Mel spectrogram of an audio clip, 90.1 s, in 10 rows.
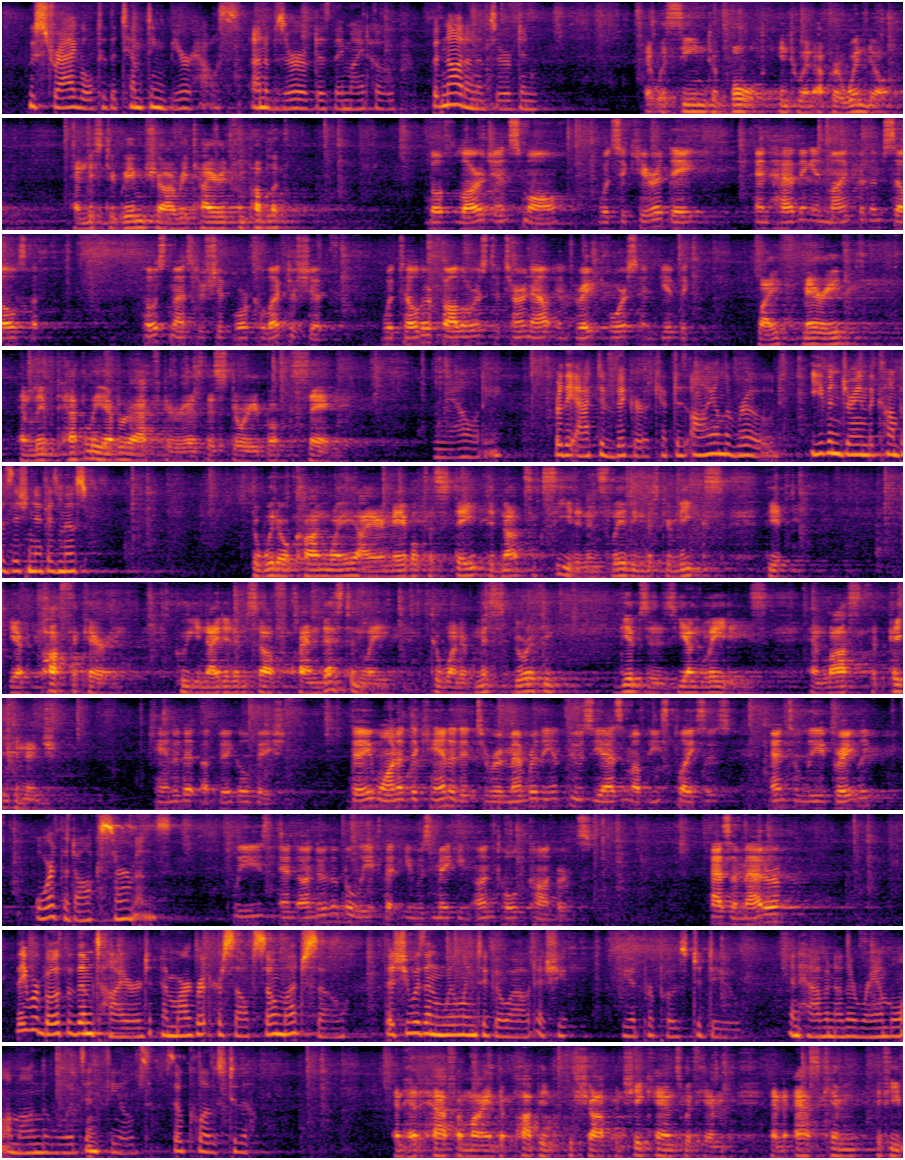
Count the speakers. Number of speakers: three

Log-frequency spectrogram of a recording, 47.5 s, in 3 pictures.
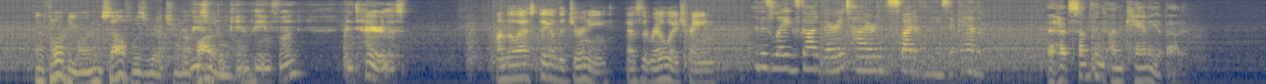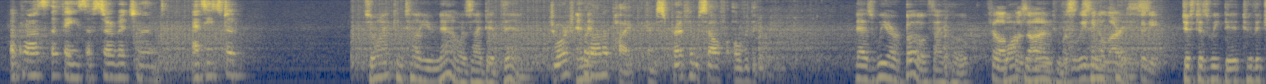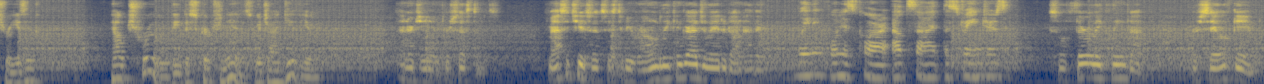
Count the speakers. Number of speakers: seven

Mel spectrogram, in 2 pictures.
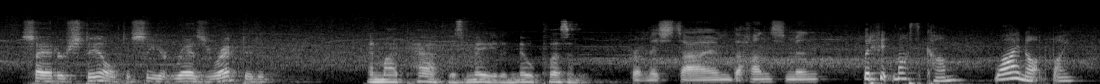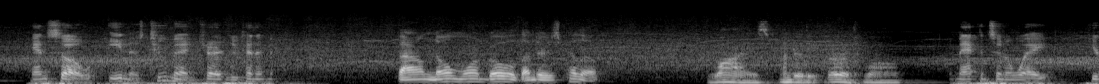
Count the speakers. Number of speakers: five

